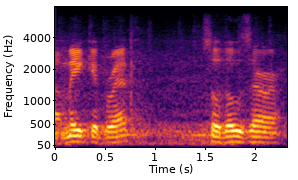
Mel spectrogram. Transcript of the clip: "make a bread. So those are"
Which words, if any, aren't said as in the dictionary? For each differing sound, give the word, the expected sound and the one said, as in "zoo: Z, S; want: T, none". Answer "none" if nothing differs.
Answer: none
